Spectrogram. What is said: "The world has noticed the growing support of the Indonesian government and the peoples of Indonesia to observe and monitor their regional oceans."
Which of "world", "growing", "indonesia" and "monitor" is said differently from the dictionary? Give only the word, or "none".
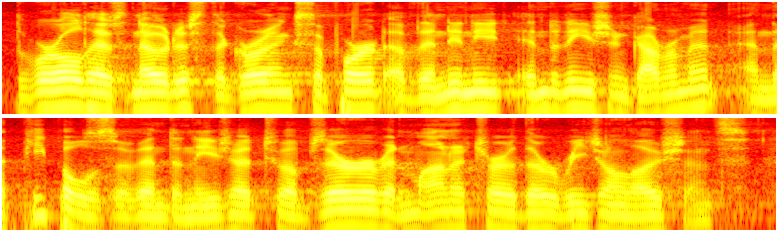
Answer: none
